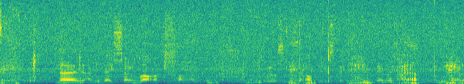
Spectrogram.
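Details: Lion cubs feeding at a zebra carcass in the Timbavati, growling and snarling in rough, low bursts with harmonic snarls near one second, mixed with chewing sounds and faint human voices.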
